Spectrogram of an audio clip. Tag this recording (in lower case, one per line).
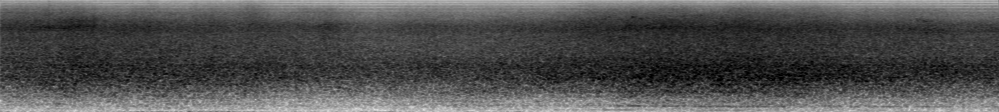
vehicle
roadway noise
motor vehicle (road)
